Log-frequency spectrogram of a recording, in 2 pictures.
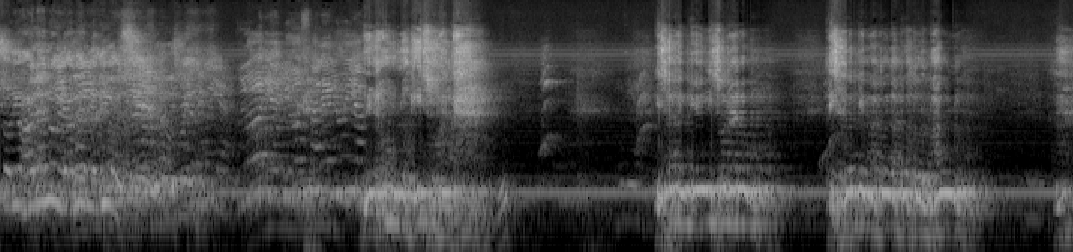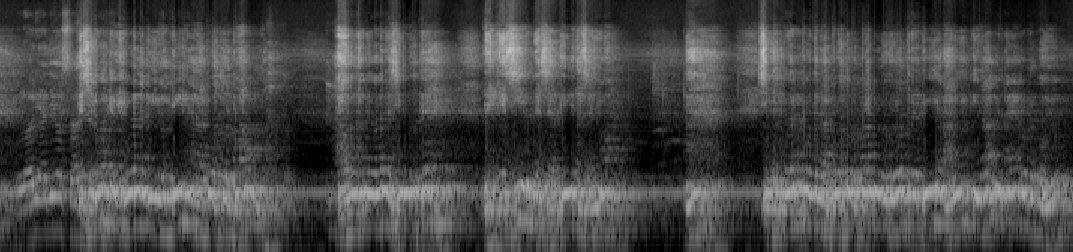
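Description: A man preaches with passion into a microphone, heard through loudspeakers in an echoing hall.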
